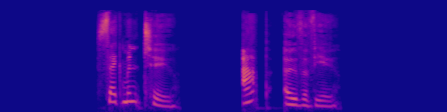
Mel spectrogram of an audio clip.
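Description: A young woman speaks clearly and calmly into a microphone.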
